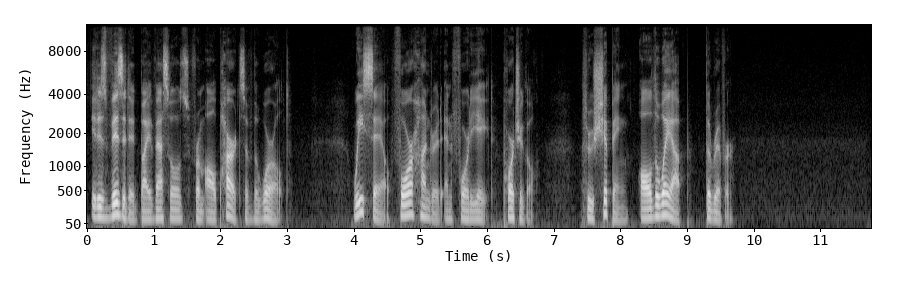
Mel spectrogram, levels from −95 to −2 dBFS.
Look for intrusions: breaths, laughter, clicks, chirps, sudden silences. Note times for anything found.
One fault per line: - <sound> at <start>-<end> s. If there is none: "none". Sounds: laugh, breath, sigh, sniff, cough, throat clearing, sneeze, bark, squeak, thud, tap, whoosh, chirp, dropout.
none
